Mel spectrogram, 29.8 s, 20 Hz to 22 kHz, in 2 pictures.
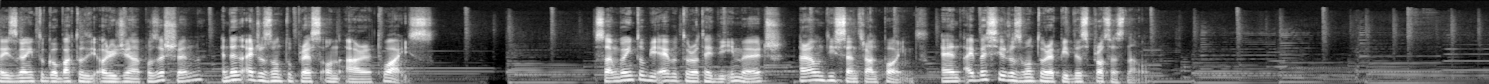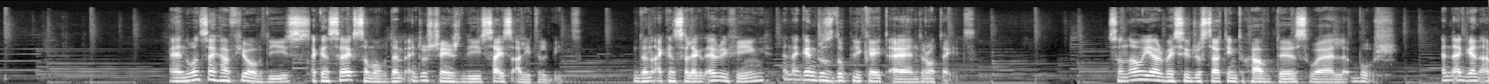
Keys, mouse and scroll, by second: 4.5 r, 9.3 r, 10.9 middle click, 11.3 click, 11.7 click, 11.8 middle click, 12.0 shift+d, 12.2 r, 13.0 middle click, 13.3 shift+d, 13.5 r, 14.1 middle click, 14.2 r, 14.7 middle click, 15.6 middle click, 15.9 middle click, 16.5 z, 16.8 middle click, 17.7 middle click, 18.2 s, 18.9 click, 19.3 s, 20.1 r, 20.7 middle click, 21.1 a, 23.1 shift+d, 23.9 r, 25.8 middle click, 25.9 Tab, 25.9-26.9 middle drag, 28.3-29.0 middle drag, 29.2 ctrl+z, 29.5 middle click.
